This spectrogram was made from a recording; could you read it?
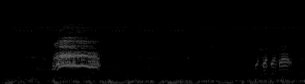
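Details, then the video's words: Egret call: a harsh, croaking squawk lasting about half a second, followed by a shorter, softer rasping call over a low background hum. "صوت طائر الغرنوق، Egrets Birds Sound"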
